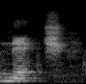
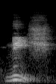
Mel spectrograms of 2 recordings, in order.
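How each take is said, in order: First: It is said the American way. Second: It is said the European way.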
